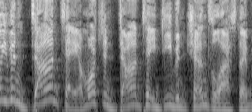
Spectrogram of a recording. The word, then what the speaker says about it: DiVincenzo: By the way, no one outside of Bucks fandom can say his name. Like, Reggie Miller. Poor guy. And then I was listening to Bill Simmons' pod today. They're like, DiVincenzo? It's a V. It's not hard. Like, DiVincenzo. Could not be easier, guys.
